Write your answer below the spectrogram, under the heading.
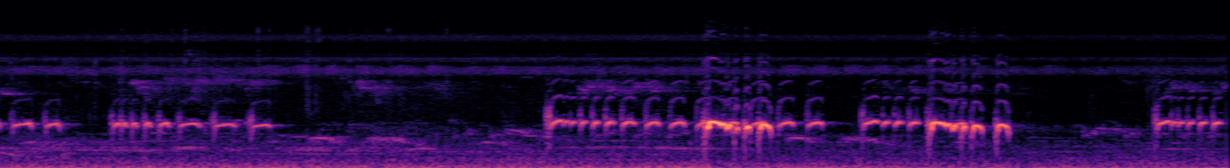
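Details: Local zebra dove singing to draw other doves into replying: soft clipped coo series at first, then louder overlapping coo runs with a strong rolling phrase in the middle, and a fresh series at the end.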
